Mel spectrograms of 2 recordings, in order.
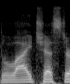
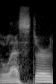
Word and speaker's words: Leicester: probably like you know how they have like lychester and it's Leicester so it's probably like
